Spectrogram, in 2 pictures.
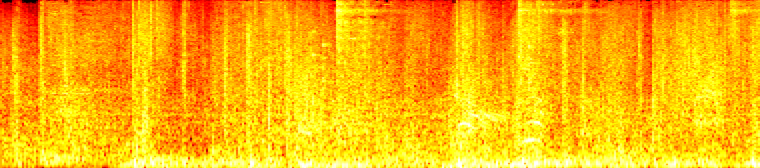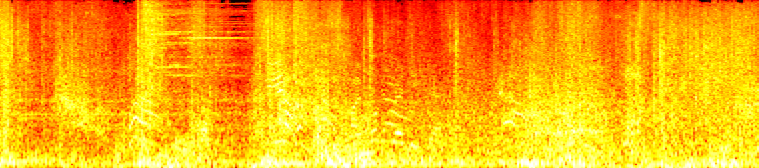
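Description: Weapon blows thud and clash in rapid bursts.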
